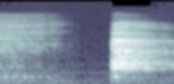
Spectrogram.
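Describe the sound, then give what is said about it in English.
A deep breath is drawn in. A soft breath fades out, a short silence follows, then comes a loud, airy inhale that tapers off slowly, with no talk. “Take a nice deep breath in.”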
